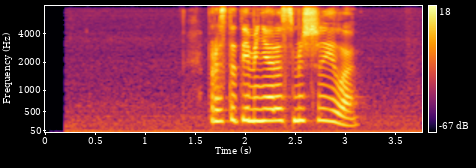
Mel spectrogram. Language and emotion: Russian, positive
